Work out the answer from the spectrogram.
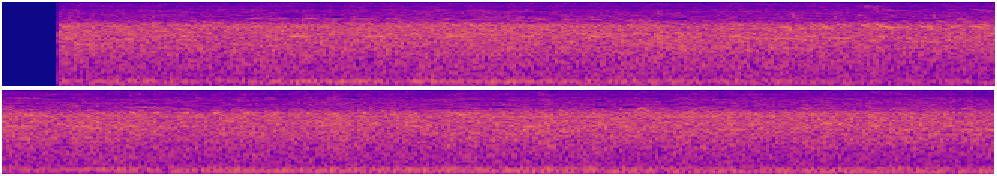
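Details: A large flock of great-tailed grackles in Edinburg, Texas, forms a dense, unbroken wall of squeaky, shrill calls, with a low engine-like hum underneath.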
